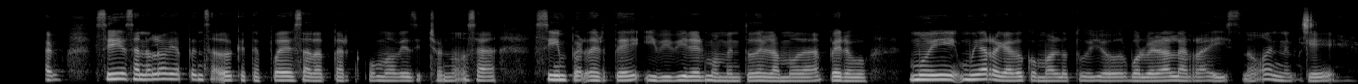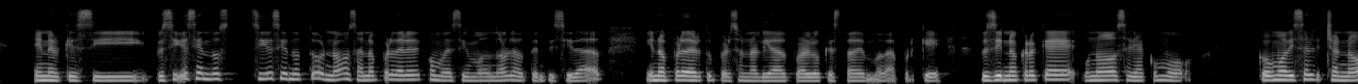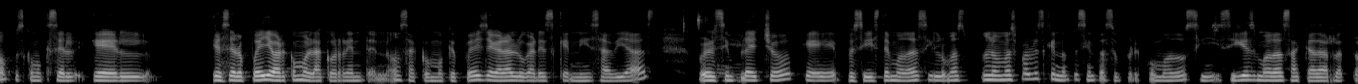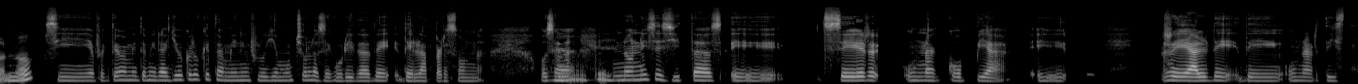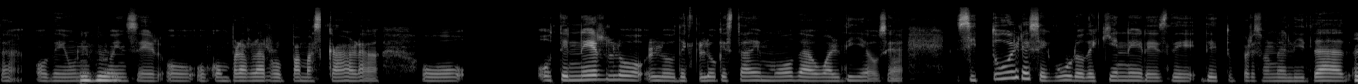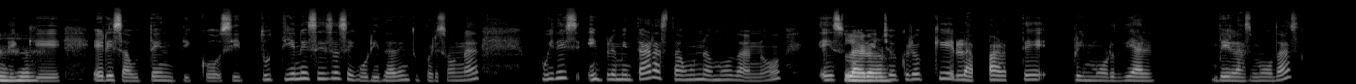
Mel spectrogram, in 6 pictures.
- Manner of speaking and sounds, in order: other background noise
- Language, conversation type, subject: Spanish, podcast, ¿Cómo te adaptas a las modas sin perderte?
